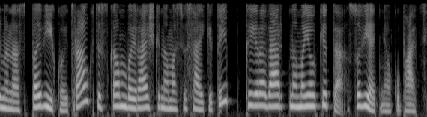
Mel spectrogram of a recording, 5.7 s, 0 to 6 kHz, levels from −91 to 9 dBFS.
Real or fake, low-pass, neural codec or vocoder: real; 5.4 kHz; none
